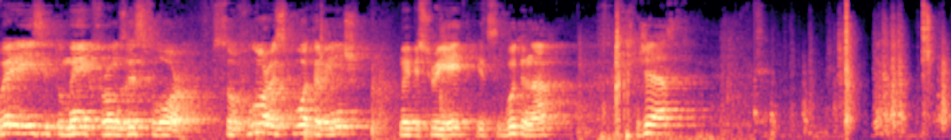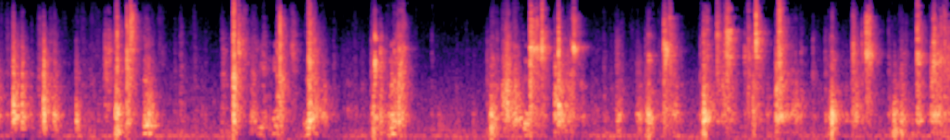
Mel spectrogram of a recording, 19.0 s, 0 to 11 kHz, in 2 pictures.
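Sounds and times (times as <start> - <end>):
vinyl plank cracking and clicking: 14.5 - 19.0.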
